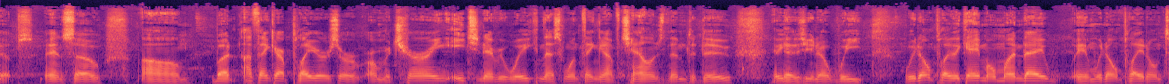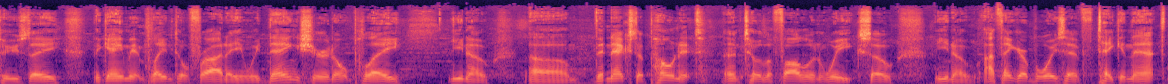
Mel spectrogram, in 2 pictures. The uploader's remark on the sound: once again originating from The Market at John Hall Store.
